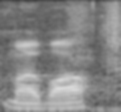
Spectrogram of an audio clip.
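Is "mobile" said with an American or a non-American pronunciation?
non-American. It is said in a non-American pronunciation. This is not how people in the US say it. "not mobile"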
